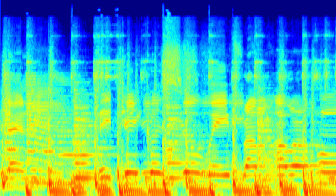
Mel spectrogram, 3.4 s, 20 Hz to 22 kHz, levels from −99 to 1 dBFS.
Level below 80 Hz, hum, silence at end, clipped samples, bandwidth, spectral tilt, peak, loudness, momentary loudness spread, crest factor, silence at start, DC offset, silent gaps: -26 dBFS; none; 0 s; under 0.1%; 16 kHz; -5.5 dB/octave; -6 dBFS; -20 LUFS; 1 LU; 14 dB; 0 s; under 0.1%; none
